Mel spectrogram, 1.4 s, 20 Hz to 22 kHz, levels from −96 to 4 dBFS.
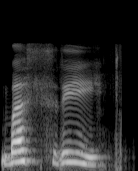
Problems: none marked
